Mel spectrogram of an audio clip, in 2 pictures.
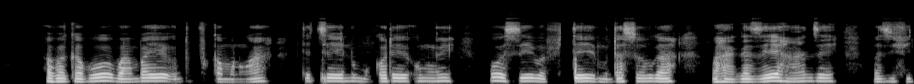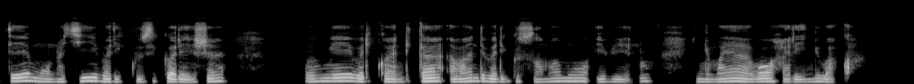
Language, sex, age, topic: Kinyarwanda, male, 18-24, government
